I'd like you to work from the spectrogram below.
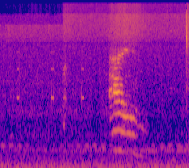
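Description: A pet cat gives a single short meow partway through, over a low rumbling background hum, with faint scattered beeps and no talking.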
